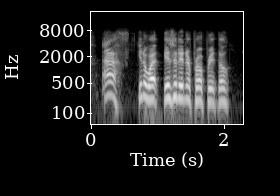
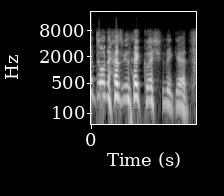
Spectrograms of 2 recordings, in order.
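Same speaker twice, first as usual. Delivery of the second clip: high and loud, laughing through the words; laughing mock plea; 8 semitones higher, 6 dB louder than usual. Joking about crying at work, laughing plea. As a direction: giggle out the protest. Mock answer to boss's question.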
